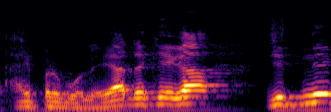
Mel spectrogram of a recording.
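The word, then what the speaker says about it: hyperbole: Endless fountain, कभी ना खत्म वाला फाउंटेन से बोलते हैं हाइपरबोल, लेकिन मैं से बोलता हूँ हाइपरबोले, प्रोनाउंसिएशन है बोल, लेकिन मैं बोलूंगा क्या हाइपरबोले।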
